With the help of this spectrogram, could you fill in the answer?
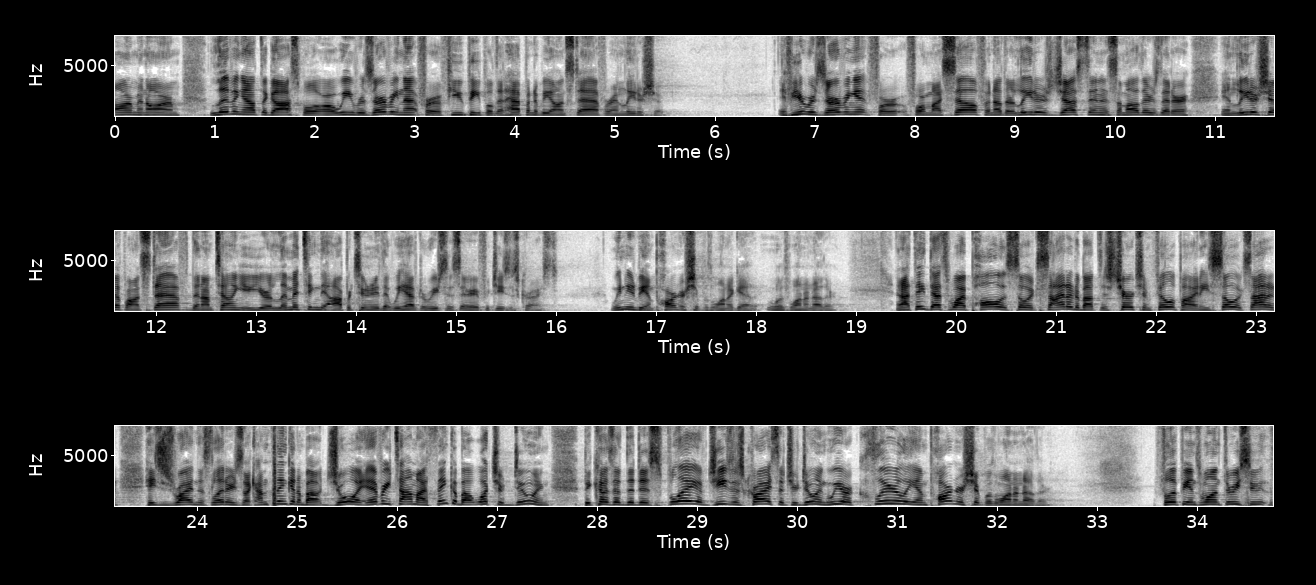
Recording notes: At The Fellowship at Two Rivers. Recorded live on August 4, 2019.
